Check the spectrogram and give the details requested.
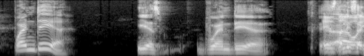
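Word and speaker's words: Buendía: Are you talking about Buendia? That's an easy name. Buendia.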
